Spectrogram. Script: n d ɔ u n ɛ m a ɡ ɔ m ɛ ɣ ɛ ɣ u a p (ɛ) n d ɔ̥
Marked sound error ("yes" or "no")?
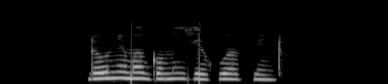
yes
